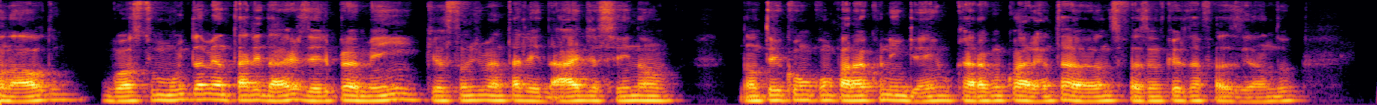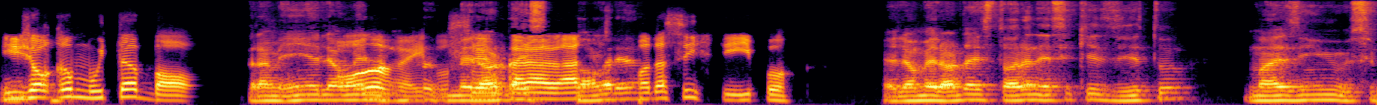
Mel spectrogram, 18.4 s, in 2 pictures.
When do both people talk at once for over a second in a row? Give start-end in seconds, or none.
11.4-13.6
